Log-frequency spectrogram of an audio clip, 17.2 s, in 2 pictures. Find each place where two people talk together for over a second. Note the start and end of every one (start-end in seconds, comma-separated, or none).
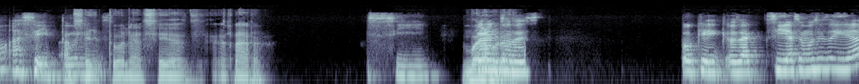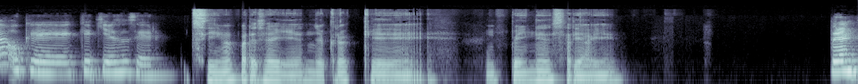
none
